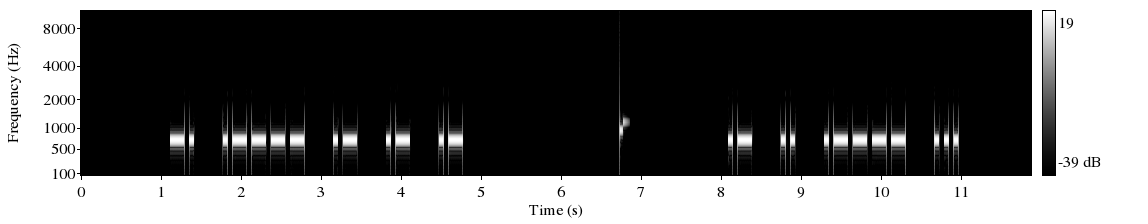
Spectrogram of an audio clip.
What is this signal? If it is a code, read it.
Morse code, heard as a keyed tone, about 20 wpm, spaced as for 15 wpm, 700 Hz. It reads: N1AAA AI1S
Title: 042 Lesson 8g - Number 1 - Call Signs 20wpm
